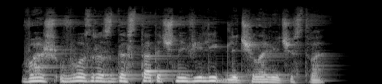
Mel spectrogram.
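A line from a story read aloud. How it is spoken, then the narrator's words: Sad. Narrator (Russian): сообщил рептилоид печально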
